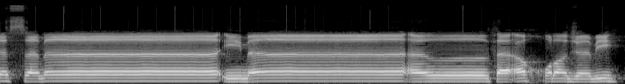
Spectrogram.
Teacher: هذا المد إذا كان بعده همزة، يعني آ، للتوضيح، آ، حرف الآ، الهمزة، إن كان بعده مباشرة يمد ذلك الحرف أربع حركات، بمعنى السماء الميم وراءها مد، السماء مد طبيعي، ثم بعد هذا المد جاءت الهمزة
